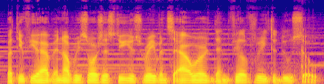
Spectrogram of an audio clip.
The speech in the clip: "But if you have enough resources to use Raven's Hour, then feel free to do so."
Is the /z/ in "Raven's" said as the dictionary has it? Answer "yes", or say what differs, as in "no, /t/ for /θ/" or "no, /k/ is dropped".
no, /s/ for /z/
